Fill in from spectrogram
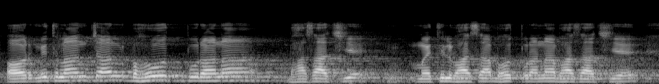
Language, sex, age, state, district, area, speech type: Maithili, male, 30-45, Bihar, Supaul, rural, spontaneous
